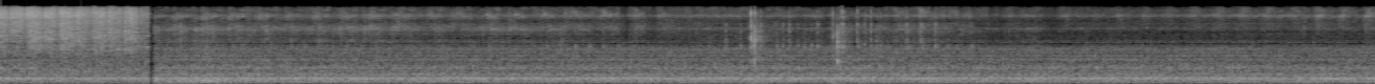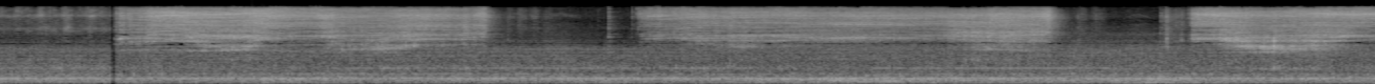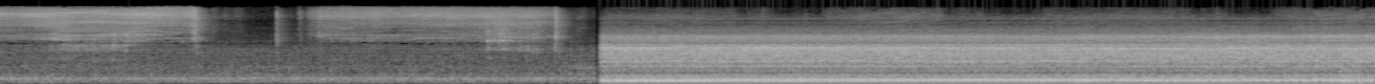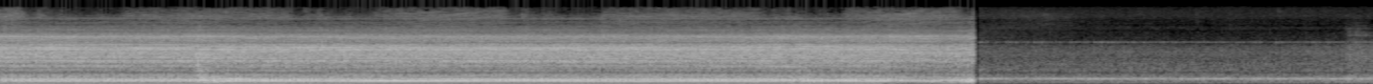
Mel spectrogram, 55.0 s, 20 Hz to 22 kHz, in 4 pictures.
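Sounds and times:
sharpening machine motor hum: 0:20.1 - 0:24.4, 0:30.6 - 0:51.0.

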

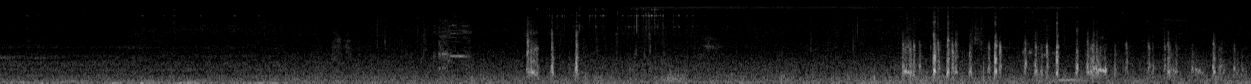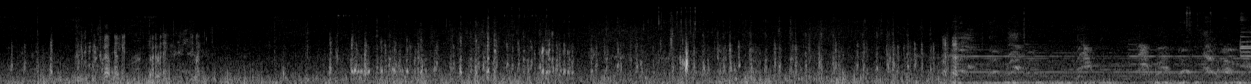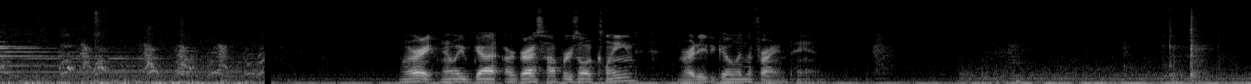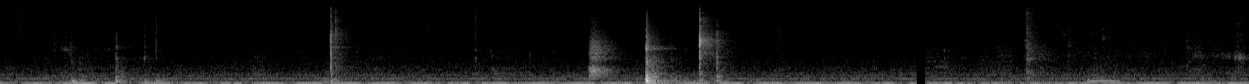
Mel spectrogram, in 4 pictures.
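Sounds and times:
steady low hum: 0:00.0 - 0:50.0
crinkles clicks and scratches: 0:08.5 - 0:24.9.

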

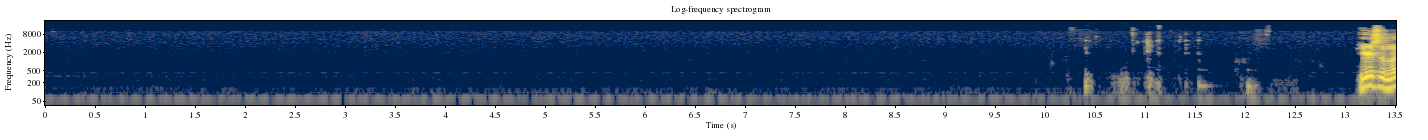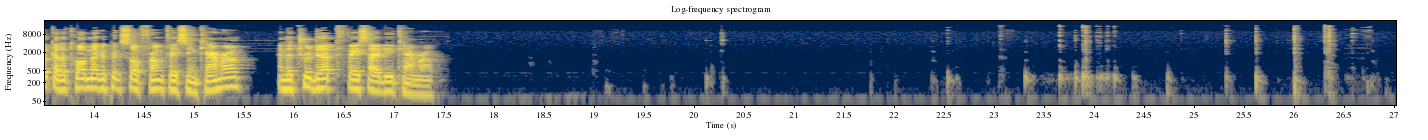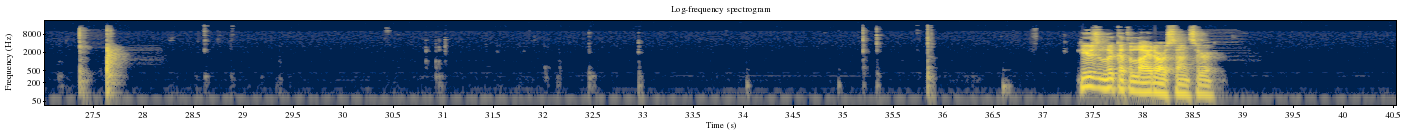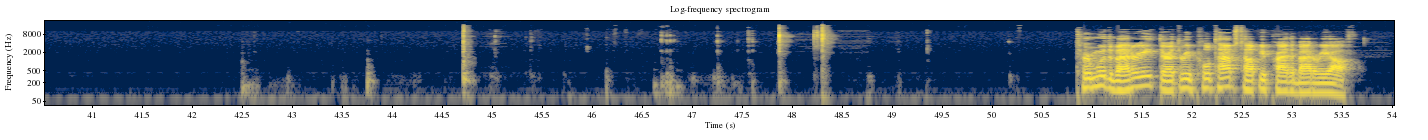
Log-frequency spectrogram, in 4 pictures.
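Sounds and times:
faint clicks of small parts: 0:44.7 - 0:49.5.

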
